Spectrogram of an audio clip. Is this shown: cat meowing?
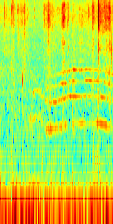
yes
